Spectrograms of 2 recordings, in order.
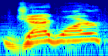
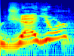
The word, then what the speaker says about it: jaguar: Is it jagwire or jaguar? It's both.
